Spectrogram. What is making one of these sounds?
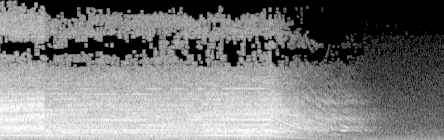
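A hair styling tool blows air with a loud, steady whir, then spins down and stops.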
